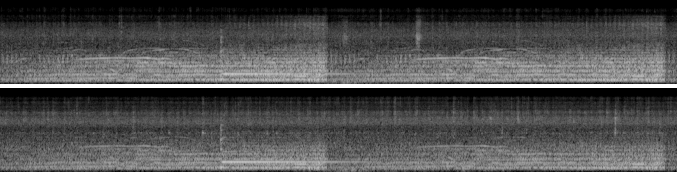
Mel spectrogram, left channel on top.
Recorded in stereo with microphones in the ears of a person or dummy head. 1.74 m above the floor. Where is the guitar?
Centre (ahead or behind).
